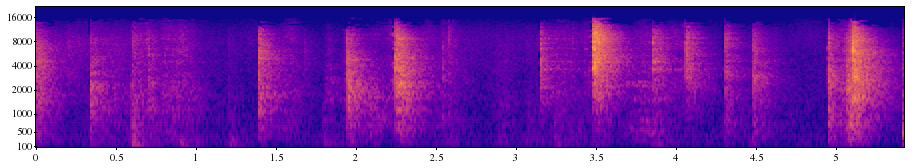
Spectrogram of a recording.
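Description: Floor hockey play: an irregular run of sharp clacks and knocks from sticks and ball striking each other and the hard floor, the loudest about five seconds in.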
